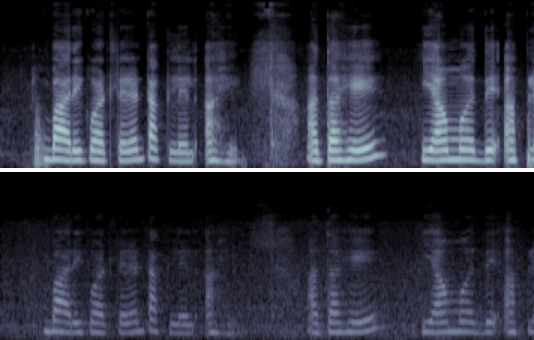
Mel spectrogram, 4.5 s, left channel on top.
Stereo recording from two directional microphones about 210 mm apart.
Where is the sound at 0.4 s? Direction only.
55° left (ahead or behind).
